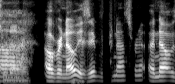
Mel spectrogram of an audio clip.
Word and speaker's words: Renault: is it uh Renault it's pronounced Ren oh Rena is it for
